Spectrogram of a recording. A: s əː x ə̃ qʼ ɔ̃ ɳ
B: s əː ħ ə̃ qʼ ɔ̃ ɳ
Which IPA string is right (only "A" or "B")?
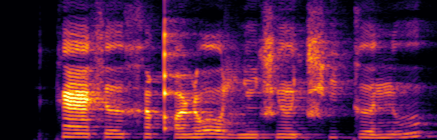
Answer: A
